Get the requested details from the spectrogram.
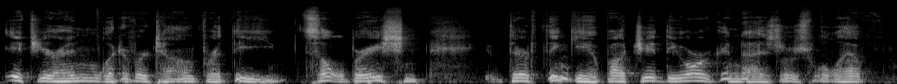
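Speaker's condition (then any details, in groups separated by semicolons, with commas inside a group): Spinocerebellar ataxia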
